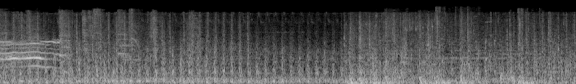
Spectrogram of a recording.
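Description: Rapid bursts of automatic gunfire crackle loud and dense throughout an intense firefight in the shooter game Bright Memory: Infinite, with the volleys running almost without a break.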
